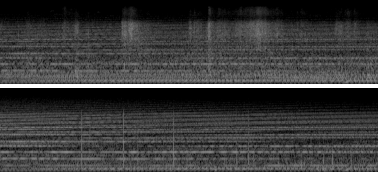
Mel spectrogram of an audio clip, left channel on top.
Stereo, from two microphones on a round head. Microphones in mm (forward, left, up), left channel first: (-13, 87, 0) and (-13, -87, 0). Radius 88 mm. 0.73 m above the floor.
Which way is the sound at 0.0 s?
20° right (ahead or behind).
